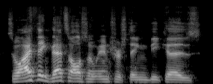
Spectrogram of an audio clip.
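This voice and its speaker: Bright-voiced man with a gravelly throat. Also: medium pitch, lively intonation, quick pace. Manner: clears throat often, thinks aloud with fillers. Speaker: live stream host. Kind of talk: casual morning live stream chat.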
